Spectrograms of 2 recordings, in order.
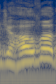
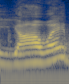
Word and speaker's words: Yahweh: It's always written in English, all capital, L-O-R-D, right? Yah, some people would say Jehovah. The better pronunciation would be Yahweh.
